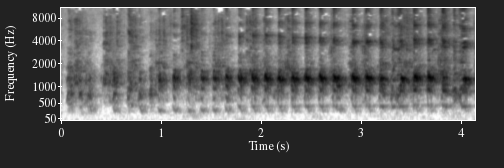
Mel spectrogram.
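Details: Chukar partridge tied in place in Şırnak, Turkey, building from scattered notes into a regular, strongly rhythmic chuk series at about three and a half per second, growing louder toward the end.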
